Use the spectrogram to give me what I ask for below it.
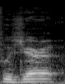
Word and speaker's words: Fougère: what the hell I called it but it's pronounced fujairah for sure what was it for Jeff okay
